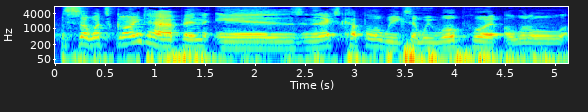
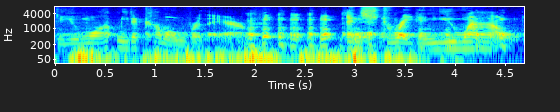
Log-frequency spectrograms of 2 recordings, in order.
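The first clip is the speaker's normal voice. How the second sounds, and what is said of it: Joker-style character voice. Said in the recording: “did my Joker voice”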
